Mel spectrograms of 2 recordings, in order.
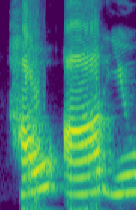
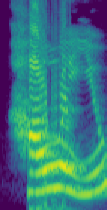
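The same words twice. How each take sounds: First: How are you drawn out, every word full; slow, each word separate; not the natural how are you; strong form, slow. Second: How are you said short, weak vowels; clipped weak how are you; how are you with reduced are; weak form how are you. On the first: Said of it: "how are you വേണ്ട". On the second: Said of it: "how are you മതി". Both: Shown as a demonstration.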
